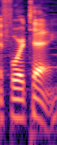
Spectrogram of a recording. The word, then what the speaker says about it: forte: Zombies are most definitely not my forte. And you know, that word is actually apparently pronounced fort. F O R T E.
